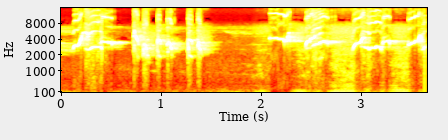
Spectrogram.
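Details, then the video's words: Oriental magpie-robin (kacer) song used to stimulate a reluctant caged bird to sing: loud phrases of sliding whistles and harsh buzzy notes, broken by a quieter gap, with a faint low hum beneath. "terapi kusus untuk penggacoran burung kacer yg masih malas bunyi atau macet"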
